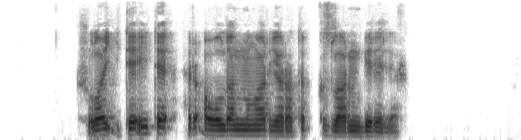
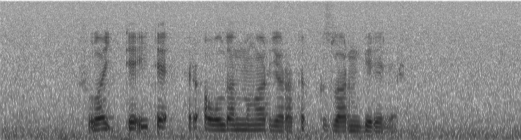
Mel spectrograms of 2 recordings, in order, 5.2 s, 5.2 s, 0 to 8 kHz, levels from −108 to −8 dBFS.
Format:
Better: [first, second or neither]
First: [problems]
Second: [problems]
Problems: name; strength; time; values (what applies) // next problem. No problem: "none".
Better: first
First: none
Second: background sound (Water); 12 dB below the speech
